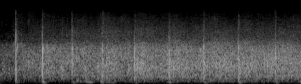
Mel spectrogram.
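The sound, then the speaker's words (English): An audience applauds to welcome a speaker before question time. The clapping is steady, dense and even, with a few sharper individual claps standing out, and no voices are heard. “It's always a good thing to have applause”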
